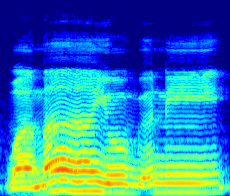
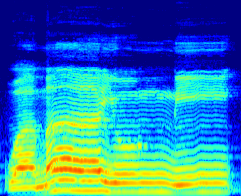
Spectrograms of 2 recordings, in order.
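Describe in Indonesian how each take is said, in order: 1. Bunyi gh diakhiri dengan pantulan kecil. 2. Bunyi gh diakhiri tanpa pantulan. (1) "pantulannya kecil" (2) "tidak memantul"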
